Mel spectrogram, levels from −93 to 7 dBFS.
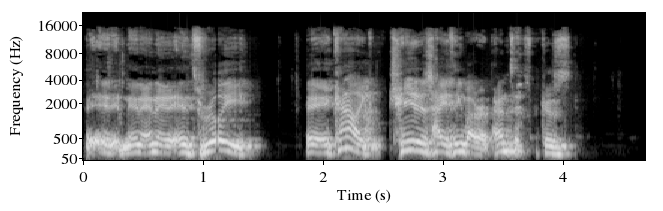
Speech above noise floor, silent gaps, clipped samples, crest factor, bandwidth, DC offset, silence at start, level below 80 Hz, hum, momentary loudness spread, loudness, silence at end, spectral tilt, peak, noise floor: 64 dB; none; under 0.1%; 10 dB; 16 kHz; under 0.1%; 0 s; -52 dBFS; none; 6 LU; -10 LUFS; 0.6 s; -5 dB/octave; 0 dBFS; -73 dBFS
